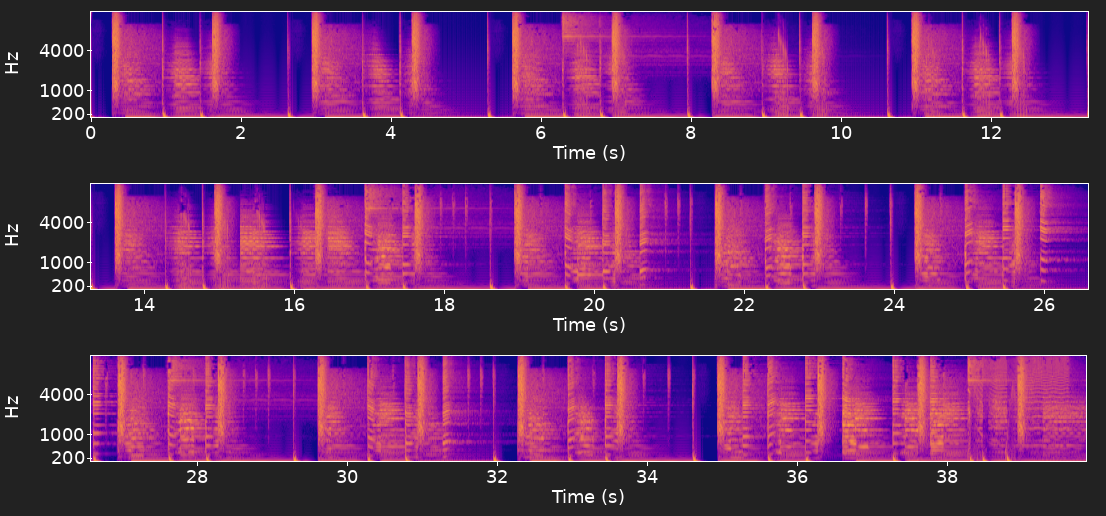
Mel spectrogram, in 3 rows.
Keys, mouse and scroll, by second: 12.9 click, 14.4 alt+scroll up 1, 16.2 click, 21.6 ctrl+j, 22.6-23.3 typing, 23.6 click, 26.5 alt+scroll up 1, 27.4 scroll up 1, 27.6 click, 33.3 alt+scroll down 1, 34.1 alt+scroll up 1, 37.3 ctrl+Num_Lock, 38.3 ctrl+alt+shift+e.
